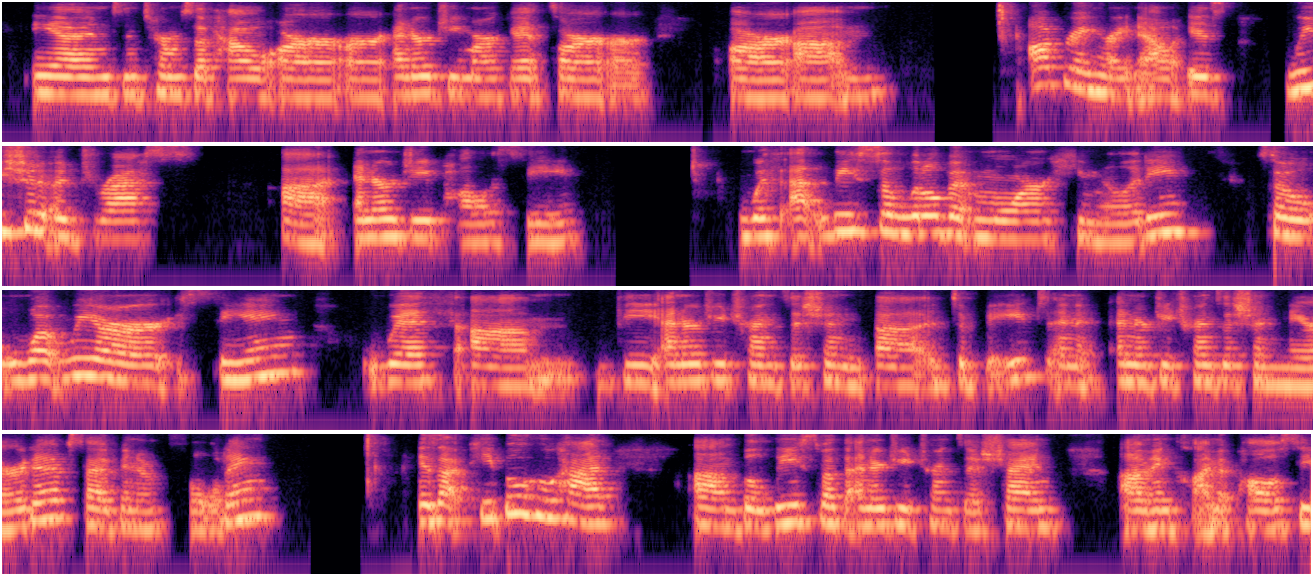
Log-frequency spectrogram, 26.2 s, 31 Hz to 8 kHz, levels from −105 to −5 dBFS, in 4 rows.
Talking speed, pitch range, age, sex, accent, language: 150 wpm, 200-230 Hz, 20-39, female, American, English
